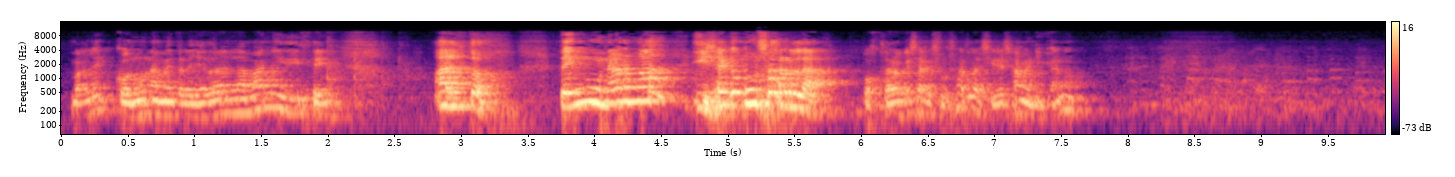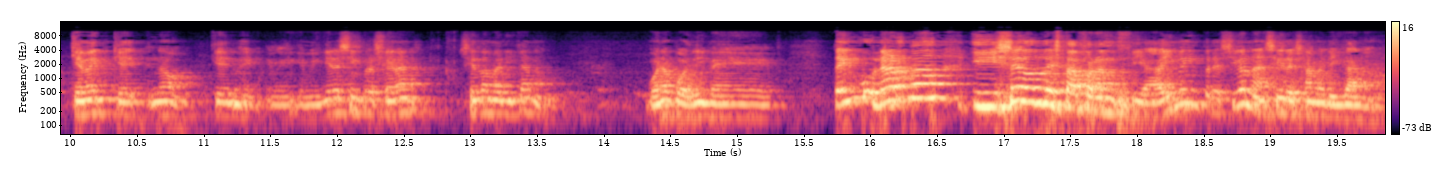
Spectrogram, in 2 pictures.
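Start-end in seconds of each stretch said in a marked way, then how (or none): 2.8-6.0 loud, high, slow nervous shout; hammed-up movie gunman yelling a threat. Jumpy gunman in an American film threatens someone, nervous shout. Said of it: "Sale un tipo muy nervioso". 15.7-18.1 loud, high, drawn-out threat; mock movie gunman yelling slowly; gunman's shout. Comic rewrites the American gunman's threat, hammed-up shout. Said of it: "Sale un tipo muy nervioso".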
